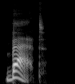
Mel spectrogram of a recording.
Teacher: Bat has an unvoiced T, so the vowel's fast.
